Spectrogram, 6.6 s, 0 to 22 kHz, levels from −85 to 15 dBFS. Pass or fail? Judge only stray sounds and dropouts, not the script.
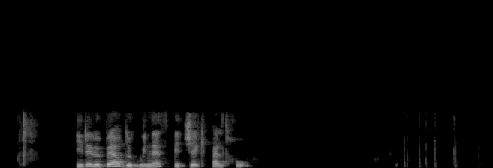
pass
